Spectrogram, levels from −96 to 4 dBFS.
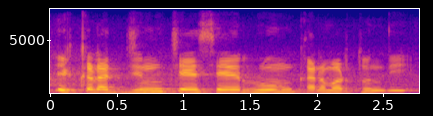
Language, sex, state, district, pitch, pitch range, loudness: Telugu, male, Telangana, Mahabubabad, 195 Hz, 165-210 Hz, -16 LUFS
